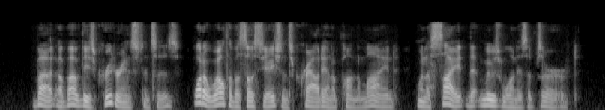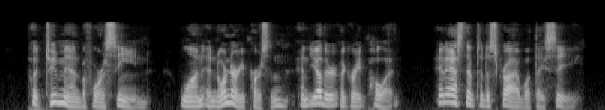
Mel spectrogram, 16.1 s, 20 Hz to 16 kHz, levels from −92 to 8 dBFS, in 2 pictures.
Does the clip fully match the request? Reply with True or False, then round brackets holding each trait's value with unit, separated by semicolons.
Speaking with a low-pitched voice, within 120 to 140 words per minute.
False (125 Hz; 175 wpm)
